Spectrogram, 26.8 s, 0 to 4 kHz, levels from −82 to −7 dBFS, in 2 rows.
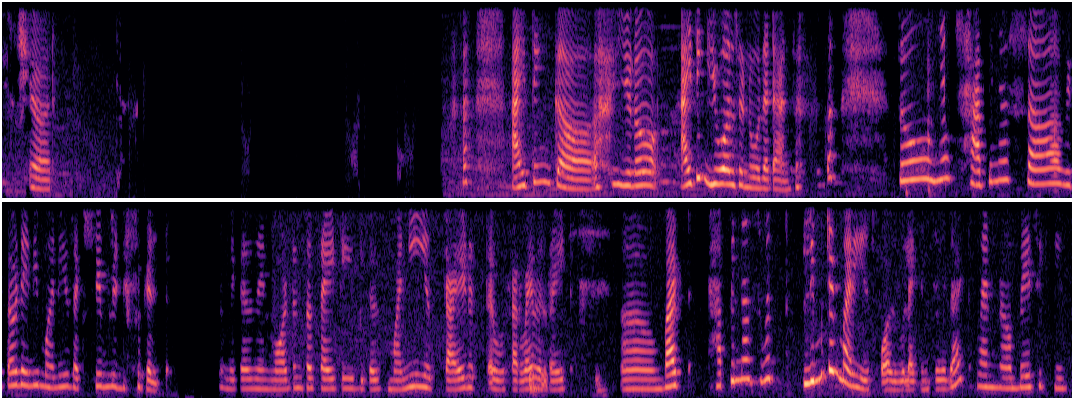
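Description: Choppy speech opens the recording: from 0.88 to 5.48 s, quiet syllables and word edges keep vanishing, with about 4.1 s of the stretch filled in. This is sound chopped by the voice detector, likely the sender's detector switching transmission on and off repeatedly while the receiver patched each gap with comfort noise. The pauses show the same substitution in brief patches of comfort noise in place of the background. At 10.08 to 10.18 s the real background gives way to a flat, featureless hiss at an unchanged level. From 15.56 to 16.08 s, just before "because in", it turns flat and drops by about 13 dB. At 22.04 to 22.2 s, right before "happiness with limited money", it dips by about 5 dB, and at 23.26 to 23.38 s by about 2 dB. The likely cause is discontinuous transmission, with the receiver synthesising a rough imitation of the background while the sender goes quiet. Right after "because in", the room noise jumps by about 18 dB at roughly 16.5 s, and from 16.73 to 19.31 s it comes through with less reduction before sinking by about 7 dB over about 2.6 s. 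That is the noise suppressor catching up: its noise estimate lagged the sudden rise and only gradually adapted to apply full reduction. Finally, at 25.54 to 25.56 s, a tiny sliver of sound, about 10 ms, is swapped for steady noise, sound dropped by the voice detector, likely because the detector mistook quiet sound for background. Throughout, the audio has nothing above 4 kHz, which fits narrowband G.711 on the call path.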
